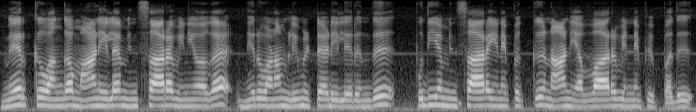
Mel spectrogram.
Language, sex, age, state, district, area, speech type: Tamil, female, 30-45, Tamil Nadu, Vellore, urban, read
